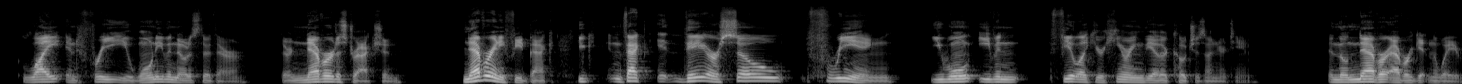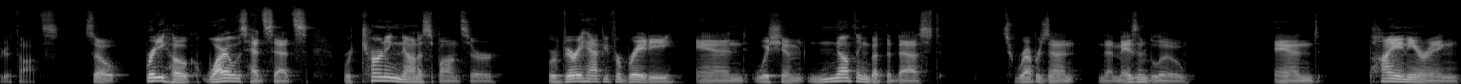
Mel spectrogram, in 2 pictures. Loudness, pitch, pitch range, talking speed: -26 LUFS, 100 Hz, 85-125 Hz, 155 wpm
